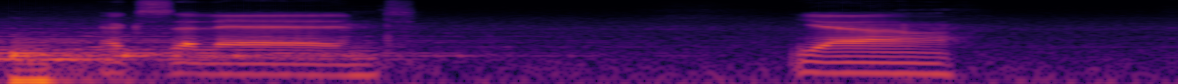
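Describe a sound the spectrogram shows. Short electronic chimes sound from a game menu.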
